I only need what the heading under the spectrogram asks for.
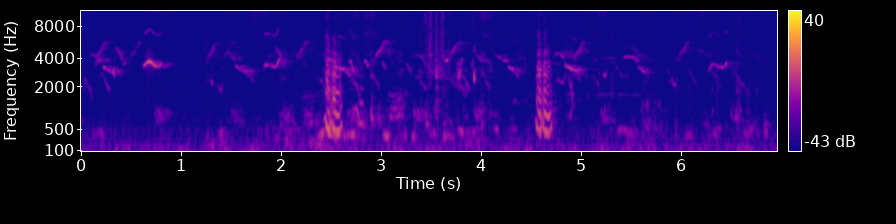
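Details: High, falling peeps from a group of grey francolin chicks run continuously, punctuated by two loud, broad, harsh bursts around the middle, over a faint low hum.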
